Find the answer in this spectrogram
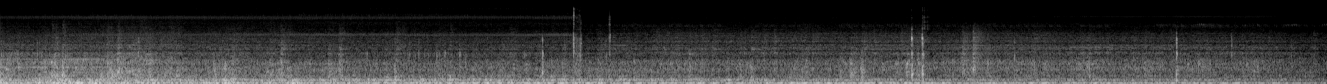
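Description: Hazrat Nizamuddin–Trivandrum Rajdhani Express running past on the track at speed: a steady heavy rumble with scattered sharp wheel clicks, slowly fading near the end.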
